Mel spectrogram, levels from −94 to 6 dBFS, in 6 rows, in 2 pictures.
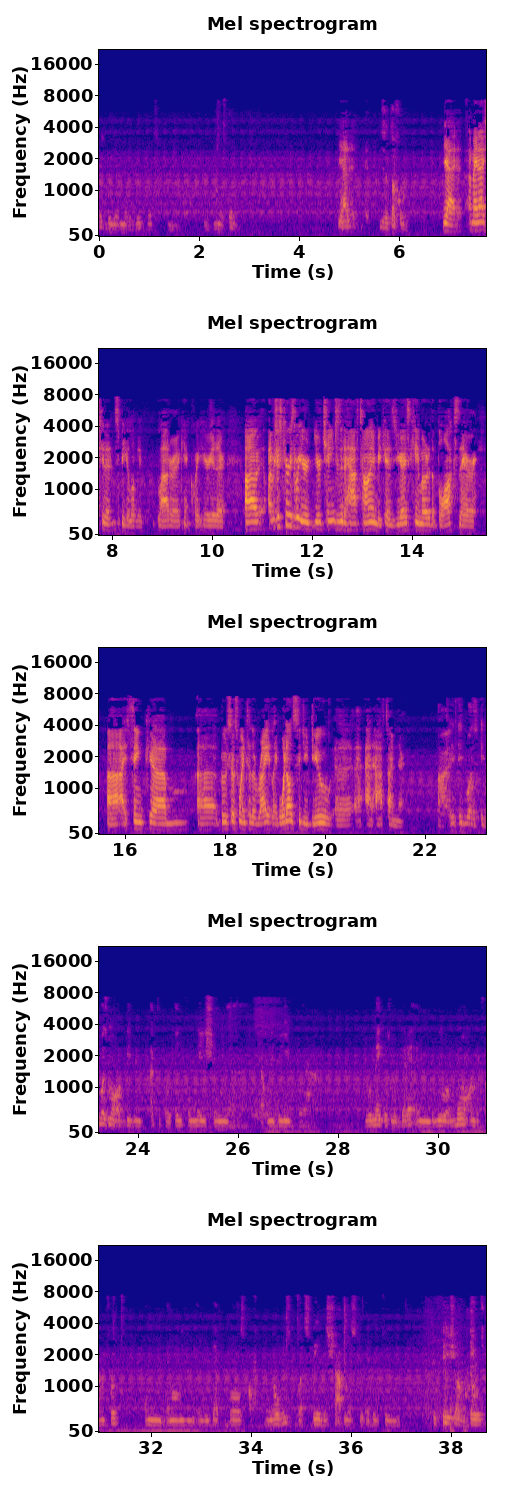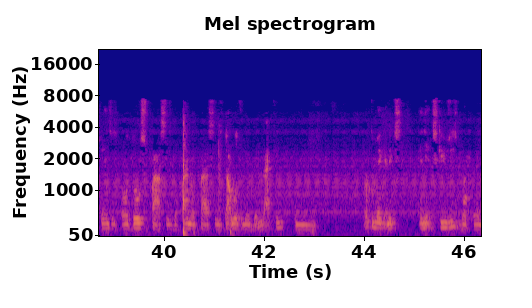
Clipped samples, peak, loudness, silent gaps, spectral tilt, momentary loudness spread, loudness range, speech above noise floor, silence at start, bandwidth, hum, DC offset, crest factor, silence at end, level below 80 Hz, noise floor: under 0.1%; -2 dBFS; -25 LUFS; none; -3.5 dB/octave; 24 LU; 20 LU; 29 dB; 0 s; 8 kHz; none; under 0.1%; 26 dB; 0 s; -64 dBFS; -56 dBFS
